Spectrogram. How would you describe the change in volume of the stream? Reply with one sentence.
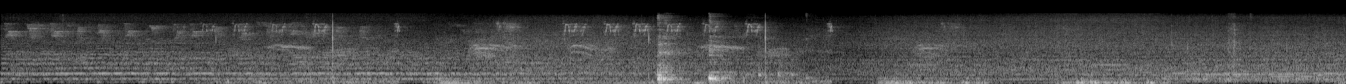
The loudness of the stream goes down, then up.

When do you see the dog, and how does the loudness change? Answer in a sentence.
You can't hear the dog here.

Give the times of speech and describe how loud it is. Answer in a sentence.
You can't hear the speech here.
